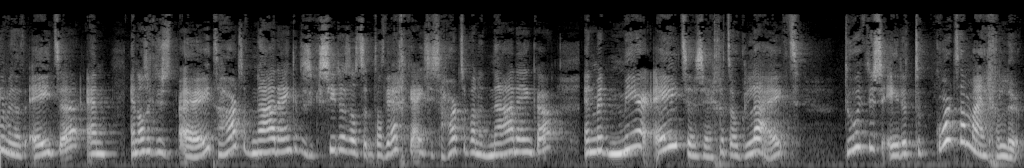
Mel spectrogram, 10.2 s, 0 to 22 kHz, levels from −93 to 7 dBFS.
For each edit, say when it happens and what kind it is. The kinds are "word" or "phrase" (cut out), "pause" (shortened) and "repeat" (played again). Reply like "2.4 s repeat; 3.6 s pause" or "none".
1.2 s pause; 1.8 s word; 2.1 s phrase; 3.8 s word; 5.8 s pause; 7.2 s phrase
